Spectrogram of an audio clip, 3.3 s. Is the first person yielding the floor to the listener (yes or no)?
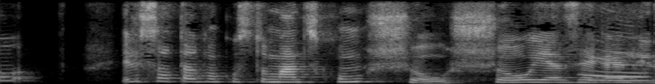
no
